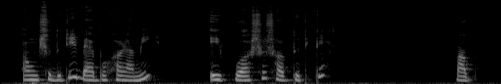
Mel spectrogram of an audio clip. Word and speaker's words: poisson: যেমন POISSON, এই পাশাপাশি অবস্থিত দুটি এসের অংশটি উচ্চারণ হবে স এর ন্যায়। পোয়াসো।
